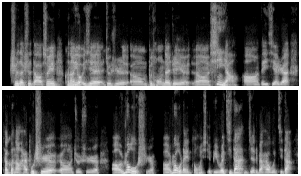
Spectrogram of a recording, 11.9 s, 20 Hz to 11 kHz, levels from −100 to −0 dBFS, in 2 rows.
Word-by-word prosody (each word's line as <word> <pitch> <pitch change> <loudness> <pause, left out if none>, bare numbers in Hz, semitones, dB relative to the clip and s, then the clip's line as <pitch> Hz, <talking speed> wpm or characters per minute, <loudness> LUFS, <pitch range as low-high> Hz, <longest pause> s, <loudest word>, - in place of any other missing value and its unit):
是 210 - 0
的 185 -1 +4
是 190 +1 -3
的， 155 -3 +2
所 215 - -1
以 210 -1 +3 0.2
可 200 - -4
能 210 +3 +4
有 235 - +4
一 - - +1
些 200 -1 +2
就 195 0 -3
是， 180 -2 -4
呃， 160 0 -5
不 205 - -4
同 175 -4 -4
的 185 0 +2
这 180 -1 -1 0.2
个， - - -19
呃， 155 -2 -2
信 290 -7 +1
仰， 205 - 0
啊， 140 +2 -1
的 160 - -7
一 155 - -5
些 160 -1 -3
人， 155 -3 +2 0.2
他 205 - +4
可 200 -2 +1
能 - - +1
还 165 - +1
不 205 +2 +1
吃， 195 -2 +4 0.2
嗯， 160 -2 -2
就 165 +1 -7
是， 155 -1 -4 0.3
呃， 155 +1 +3
肉 210 - +5
食， - - -8
啊， - - -2
肉 - - +5
类 - - 0
的 - - -15
东 - - -6
西， - - -8
比 - - -5
如 155 - -3
说 185 - +6
鸡 190 +2 -4
蛋 255 +4 +3
这 175 - -2
里 - - -9
边 140 - +1
还 165 - -1
有 165 - +4
个 150 - -5
鸡 180 - -8
蛋。 - - +2
180 Hz, 295 characters per minute, -24 LUFS, 160-200 Hz, 0.3 s, 说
